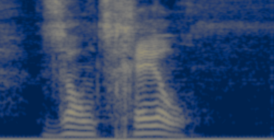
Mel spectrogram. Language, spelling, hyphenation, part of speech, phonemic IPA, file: Dutch, zandgeel, zand‧geel, adjective, /zɑntˈxeːl/, Nl-zandgeel.ogg
- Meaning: sandy, sand-colored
